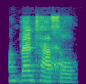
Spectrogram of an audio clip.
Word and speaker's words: Van Tassel: welcome to, how do you pronounce it? Van Tassel. Van Tassel.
